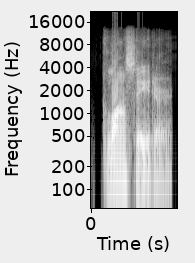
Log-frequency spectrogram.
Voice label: "glossator", American

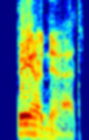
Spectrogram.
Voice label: "bayonet", American

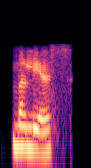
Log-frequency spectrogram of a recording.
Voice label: "malleus", Indian

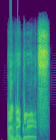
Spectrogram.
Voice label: "anaglyph", British

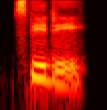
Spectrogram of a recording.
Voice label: "speedy", Indian

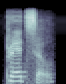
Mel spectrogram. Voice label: "pretzel", Indian; Dictionary

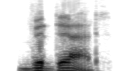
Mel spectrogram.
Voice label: "vedette", American

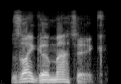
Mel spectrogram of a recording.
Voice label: "zygomatic", British

